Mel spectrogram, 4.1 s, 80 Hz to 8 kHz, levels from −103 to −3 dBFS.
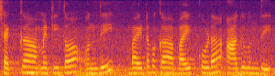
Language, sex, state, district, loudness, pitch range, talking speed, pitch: Telugu, female, Andhra Pradesh, Srikakulam, -17 LUFS, 200-220 Hz, 115 wpm, 205 Hz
